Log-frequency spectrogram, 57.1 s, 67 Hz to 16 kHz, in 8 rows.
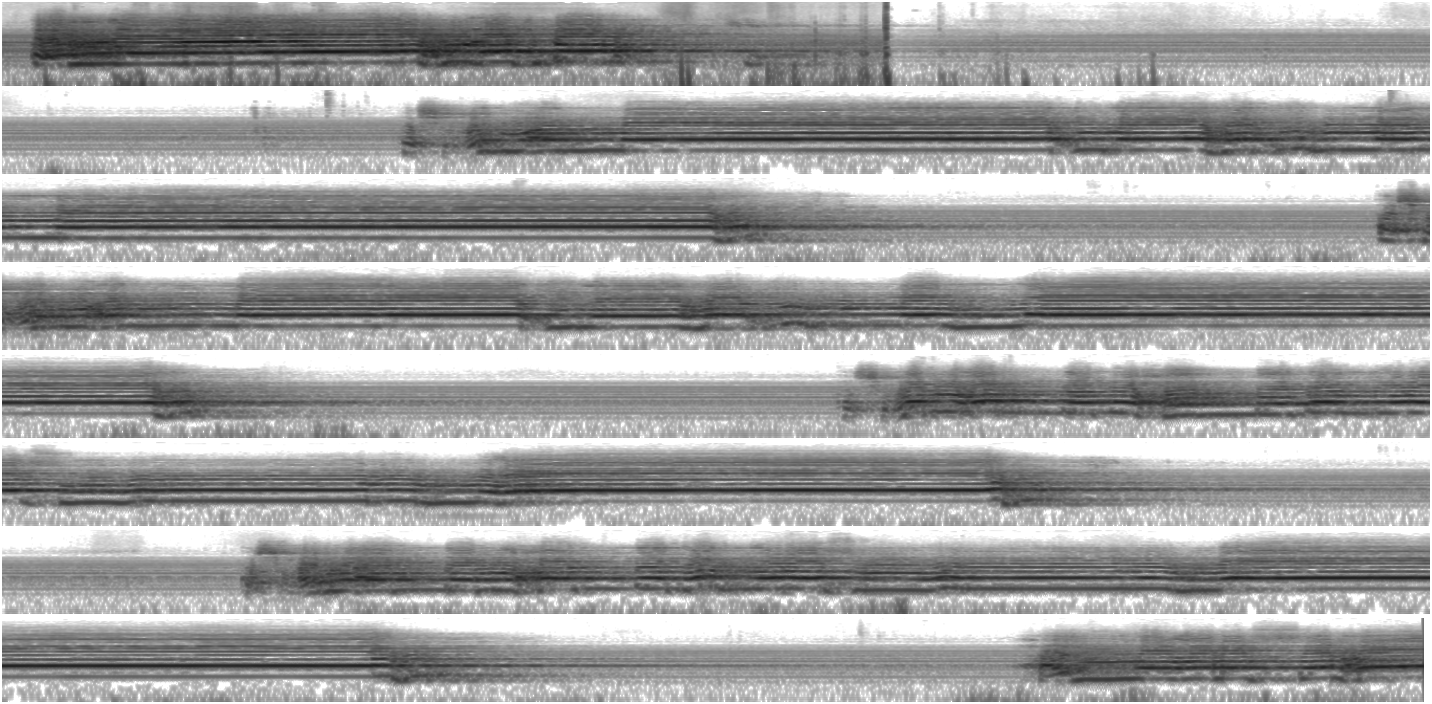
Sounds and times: muezzin through speaker 0:00.0 - 0:06.1
muezzin through speaker 0:08.4 - 0:19.2
muezzin through speaker 0:20.7 - 0:30.6
muezzin through speaker 0:32.7 - 0:42.4
muezzin through speaker 0:43.2 - 0:57.0

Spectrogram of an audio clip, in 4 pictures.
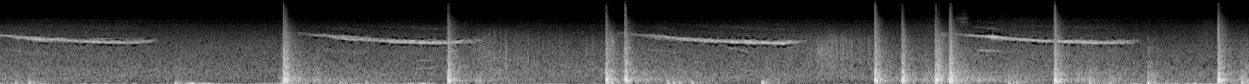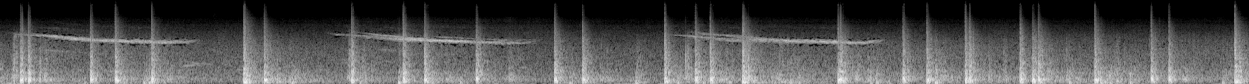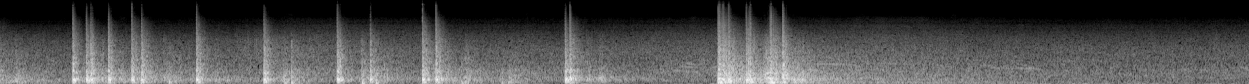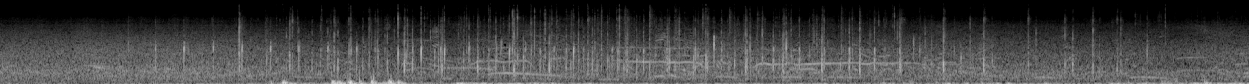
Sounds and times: wind noise 0:00.0 - 0:42.9
Waves on the beach 0:00.0 - 0:49.9
firework display 0:00.0 - 0:49.9
crowds 0:02.8 - 0:18.3
crowds 0:19.1 - 0:21.5
crowds 0:30.9 - 0:49.9
Applause 0:38.7 - 0:49.4

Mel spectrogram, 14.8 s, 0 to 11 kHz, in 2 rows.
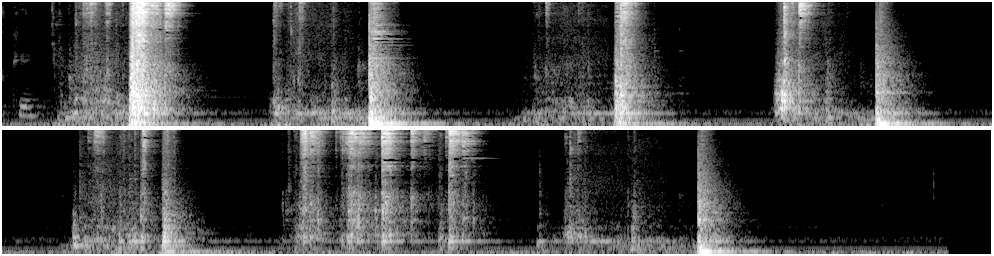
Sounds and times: Opening and closing a drawer full of cutlery 0:00.4 - 0:05.2
Opening and closing a drawer full of cutlery 0:05.8 - 0:07.0
Opening and closing a drawer full of cutlery 0:07.8 - 0:13.1

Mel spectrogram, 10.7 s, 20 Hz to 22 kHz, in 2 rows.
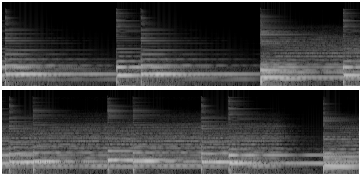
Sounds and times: Piano 0:00.0 - 0:10.7
cello 0:03.9 - 0:10.7

